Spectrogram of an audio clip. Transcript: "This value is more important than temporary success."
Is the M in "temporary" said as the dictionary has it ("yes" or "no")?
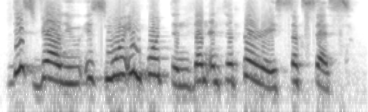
no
